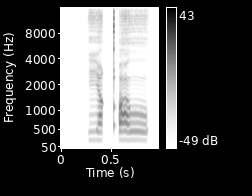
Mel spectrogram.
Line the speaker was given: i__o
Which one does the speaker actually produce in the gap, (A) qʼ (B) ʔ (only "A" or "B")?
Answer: A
